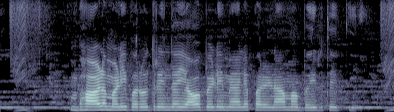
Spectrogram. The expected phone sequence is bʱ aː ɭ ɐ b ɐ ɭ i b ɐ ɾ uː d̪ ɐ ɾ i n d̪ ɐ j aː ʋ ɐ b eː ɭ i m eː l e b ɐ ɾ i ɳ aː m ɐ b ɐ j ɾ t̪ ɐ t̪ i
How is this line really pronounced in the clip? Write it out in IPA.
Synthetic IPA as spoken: bʱ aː ɭ ɐ m ɐ ɭ i b ɐ ɾ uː d̪ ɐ ɾ i n d̪ ɐ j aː ʋ ɐ b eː ɭ i m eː l e p ɐ ɾ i ɳ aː m ɐ b ɐ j ɾ t̪ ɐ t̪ i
